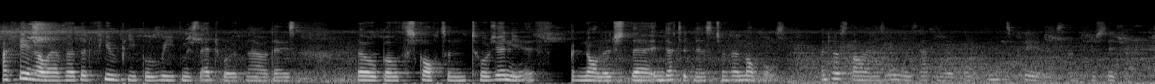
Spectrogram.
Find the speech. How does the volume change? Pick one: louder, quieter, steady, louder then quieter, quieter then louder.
quieter.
